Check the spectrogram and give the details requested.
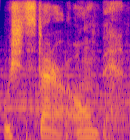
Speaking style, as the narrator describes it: Tommy said

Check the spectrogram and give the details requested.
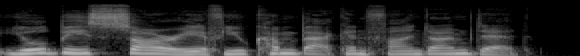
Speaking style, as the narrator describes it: she cried

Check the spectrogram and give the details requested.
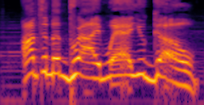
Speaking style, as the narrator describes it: Edison yell

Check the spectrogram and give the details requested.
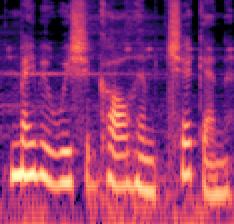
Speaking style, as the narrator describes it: Jade laughed

